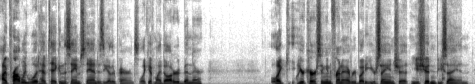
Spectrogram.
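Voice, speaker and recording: A man's voice: mid-range voice, normal speed, pushed and bright. A middle-aged man from Arkansas, a podcast co-host, telling a rambling, profane story in casual chat.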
